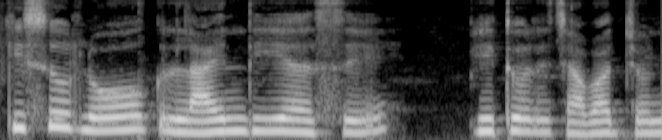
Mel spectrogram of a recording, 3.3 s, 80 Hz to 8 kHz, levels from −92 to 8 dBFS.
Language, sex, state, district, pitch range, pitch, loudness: Bengali, female, West Bengal, Cooch Behar, 200-230 Hz, 220 Hz, -16 LUFS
